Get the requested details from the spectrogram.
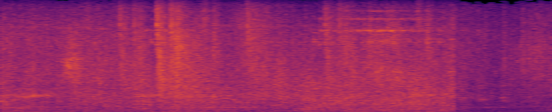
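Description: Gunfire rattles in a noisy battle.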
